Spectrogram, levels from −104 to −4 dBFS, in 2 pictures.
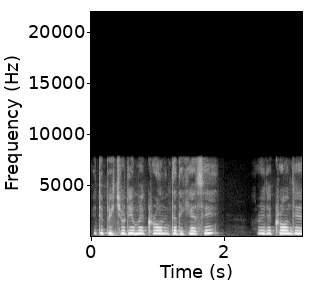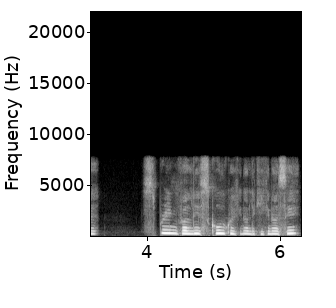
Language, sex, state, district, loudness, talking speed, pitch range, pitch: Nagamese, male, Nagaland, Dimapur, -14 LUFS, 160 wpm, 280-305 Hz, 295 Hz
